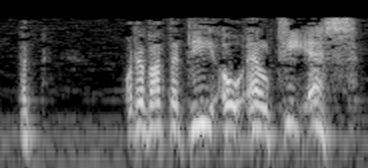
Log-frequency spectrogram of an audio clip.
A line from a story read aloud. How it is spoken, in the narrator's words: shouted Starscream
